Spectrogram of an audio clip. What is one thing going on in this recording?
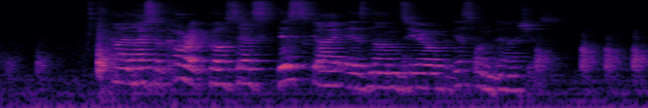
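A man speaks calmly, as if lecturing, close by.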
